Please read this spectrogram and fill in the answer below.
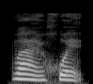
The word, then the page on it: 外汇: wài huì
